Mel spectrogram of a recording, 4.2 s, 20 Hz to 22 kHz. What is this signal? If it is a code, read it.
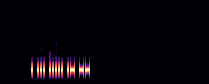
Morse code, heard as a keyed tone, about 40 wpm, 700 Hz. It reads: ES5AM
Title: DXCC-100 Call Signs - 5 Characters - Repeated 3x - 40wpm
